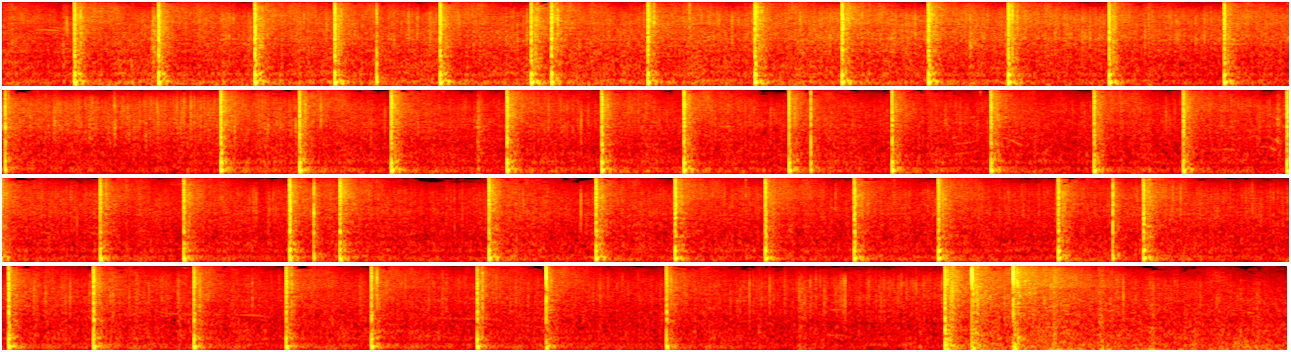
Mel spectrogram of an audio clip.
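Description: Fireworks display: aerial shells going off in a steady, rapid string of sharp bangs, about two a second. Near the end this gives way to a denser, louder rumble of overlapping bursts.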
